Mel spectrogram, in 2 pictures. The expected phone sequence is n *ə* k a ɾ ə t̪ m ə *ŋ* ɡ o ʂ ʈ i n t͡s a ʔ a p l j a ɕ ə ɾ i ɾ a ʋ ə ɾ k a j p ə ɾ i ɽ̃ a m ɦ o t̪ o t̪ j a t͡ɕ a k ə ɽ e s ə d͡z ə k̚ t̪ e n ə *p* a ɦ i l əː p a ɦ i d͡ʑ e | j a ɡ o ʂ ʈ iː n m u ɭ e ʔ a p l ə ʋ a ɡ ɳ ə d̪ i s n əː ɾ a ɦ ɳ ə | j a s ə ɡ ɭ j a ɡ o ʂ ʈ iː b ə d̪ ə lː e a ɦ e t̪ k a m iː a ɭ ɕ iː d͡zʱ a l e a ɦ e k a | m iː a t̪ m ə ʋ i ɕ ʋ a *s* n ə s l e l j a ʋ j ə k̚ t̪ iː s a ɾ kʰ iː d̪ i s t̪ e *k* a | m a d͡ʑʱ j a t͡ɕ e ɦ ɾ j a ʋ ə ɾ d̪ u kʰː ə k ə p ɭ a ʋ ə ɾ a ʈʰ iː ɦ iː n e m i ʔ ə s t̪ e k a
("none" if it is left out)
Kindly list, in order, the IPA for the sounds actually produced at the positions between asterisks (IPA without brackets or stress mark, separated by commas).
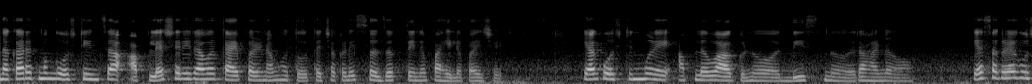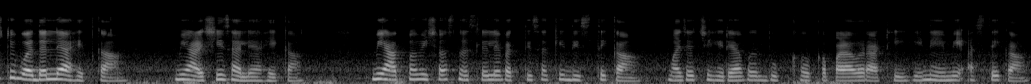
ə, ɡ, p, s, k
